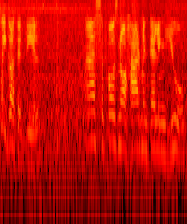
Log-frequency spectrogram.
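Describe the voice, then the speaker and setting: A woman's voice: mid-range voice, moderate pace, noisy background, lightly acted. An actress playing a blunt, sardonic, foul-mouthed female pirate ship captain in a video game cutscene. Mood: grumbling, sardonic.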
